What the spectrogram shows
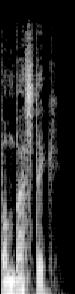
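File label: "bombastic", British English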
